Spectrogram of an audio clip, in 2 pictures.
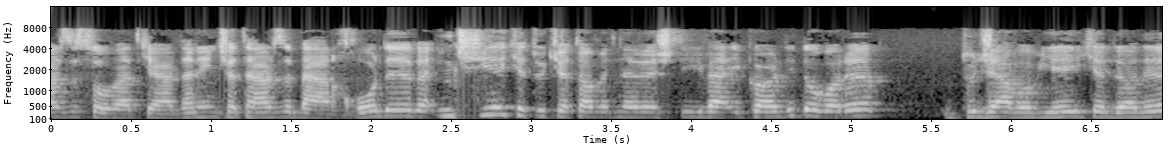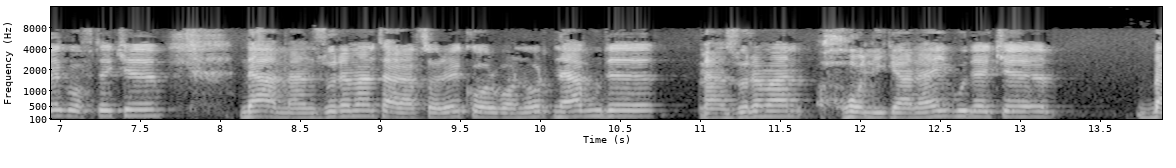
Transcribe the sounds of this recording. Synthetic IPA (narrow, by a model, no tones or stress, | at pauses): ɾzesohbæt̪cʰæɾd̪æneiːnt͡ʃʰe̞t̪ʰæɾzebæɾxoɾd̪e̞væʔint͡ʃʰije̞cʰet̪ʰucʰe̞t̪ʰɒːbene̞ve̞ʃt̪iːvæikʰɒɾd̪iːd̪obɒːɾe̞ | t̪ʰud͡ʒævɒːbijejiːcʰe̞d̪ɒːd̪e̞ɡo̞ft̪e̞cʰe̞næmænzuːɾe̞mænt̪ʰæɾæfd̪ɒːɾɒːjekʰoɾbɒːnoɾd̪næbuːd̪e̞ | mænzuːɾe̞mænholiːɡænɒːiːbuːd̪ecʰe̞ | b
